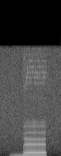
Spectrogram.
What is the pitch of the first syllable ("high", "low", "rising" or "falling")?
high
